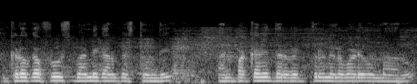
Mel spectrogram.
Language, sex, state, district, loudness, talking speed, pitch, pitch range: Telugu, male, Telangana, Mahabubabad, -16 LUFS, 155 wpm, 160 Hz, 155-165 Hz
